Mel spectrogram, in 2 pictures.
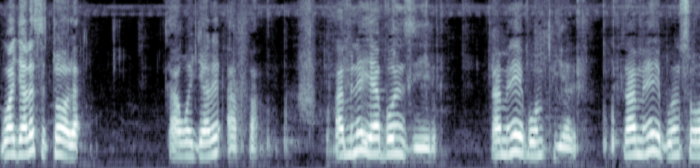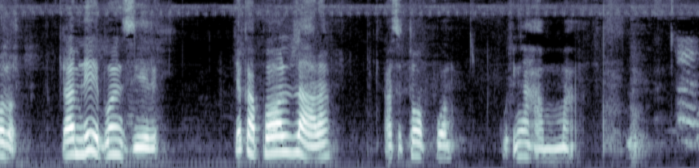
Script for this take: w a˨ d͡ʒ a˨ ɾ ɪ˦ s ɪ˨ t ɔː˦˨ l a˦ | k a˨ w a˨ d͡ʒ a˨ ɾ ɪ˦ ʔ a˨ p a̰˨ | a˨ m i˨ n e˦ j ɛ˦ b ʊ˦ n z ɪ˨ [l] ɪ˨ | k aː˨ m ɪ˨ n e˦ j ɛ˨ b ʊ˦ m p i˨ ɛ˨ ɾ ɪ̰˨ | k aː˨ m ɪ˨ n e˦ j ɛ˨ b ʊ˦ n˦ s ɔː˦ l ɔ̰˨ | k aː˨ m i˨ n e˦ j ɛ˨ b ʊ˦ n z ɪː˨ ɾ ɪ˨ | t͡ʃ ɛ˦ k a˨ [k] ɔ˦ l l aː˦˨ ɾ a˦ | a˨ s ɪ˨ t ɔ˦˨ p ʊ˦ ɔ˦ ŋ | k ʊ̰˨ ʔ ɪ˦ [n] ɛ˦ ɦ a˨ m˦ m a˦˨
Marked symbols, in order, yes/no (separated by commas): no, no, no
